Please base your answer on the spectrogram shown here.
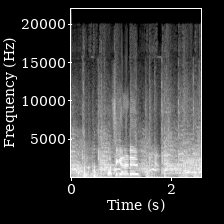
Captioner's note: crowd cheering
